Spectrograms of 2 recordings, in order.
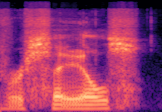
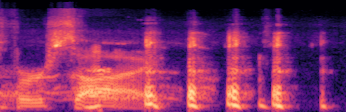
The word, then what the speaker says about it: Versailles: diana will always lose that if you save her sales hmm oh wow i'll have to remember that because it's versailles i don't know i love telling the story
